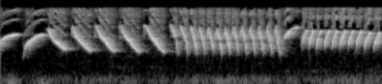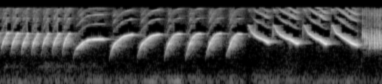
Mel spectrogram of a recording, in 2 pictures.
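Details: Canary delivering a long, fast model song for training young birds: repeated descending swept notes, a rapid buzzy trill, more rolled trills, then rising whistled slurs, high and continuous.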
